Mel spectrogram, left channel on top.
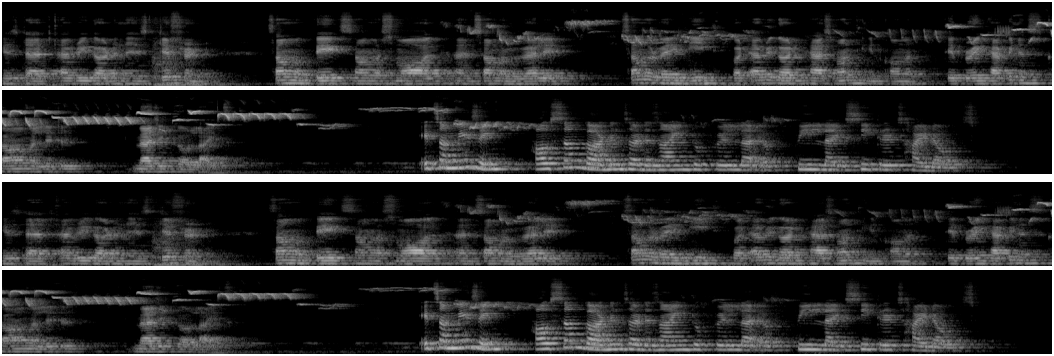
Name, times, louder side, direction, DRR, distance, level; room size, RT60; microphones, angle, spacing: voice 1, 0.0-2.1 2.7-5.6 6.2-11.2 11.8-12.8, left 1 dB, 65° left, 3 dB, 3.6 m, -32 dB
sound 1, 4.6-7.5 8.3-8.4 8.7-15.9 17.7-17.8 18.1-18.4, left 6 dB, 25° left, 1.2 m, -29 dB
voice 2, 14.7-15.6 15.8-20.3, equal, 5° right, 2 dB, 2.0 m, -28 dB
12.5 x 10.0 x 8.7 m, 0.88 s
head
